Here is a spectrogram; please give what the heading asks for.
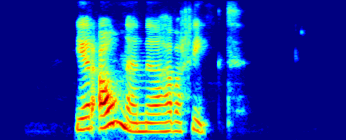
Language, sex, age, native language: Icelandic, female, 30-39, Icelandic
